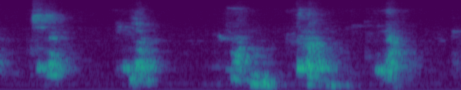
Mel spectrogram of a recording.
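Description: A woman laughing in short, breathy bursts, about five in two seconds, with brief gaps between them.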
